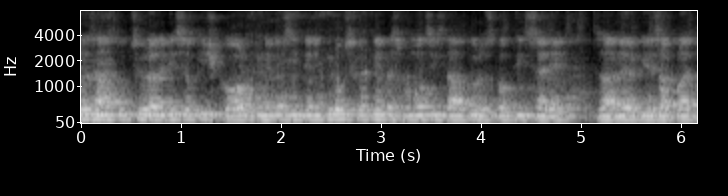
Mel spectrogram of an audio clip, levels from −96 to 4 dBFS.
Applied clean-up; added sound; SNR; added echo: neural separator model SepFormer DNS4.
